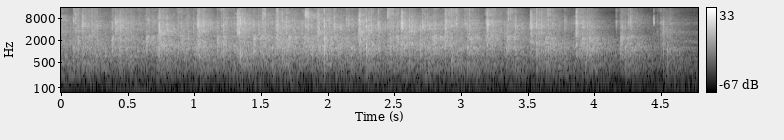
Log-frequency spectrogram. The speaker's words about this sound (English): So I would like also then applause for our trustees and design team as well.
